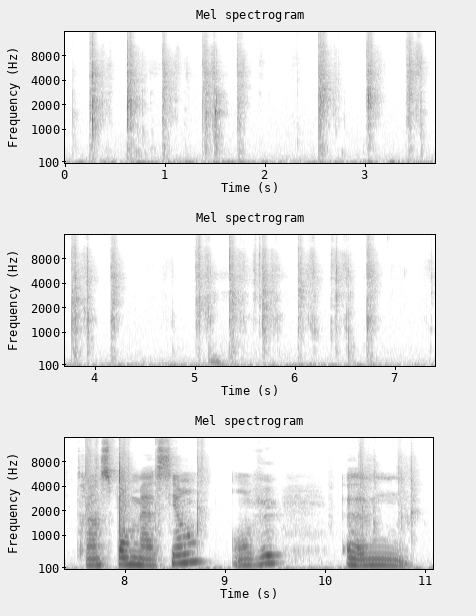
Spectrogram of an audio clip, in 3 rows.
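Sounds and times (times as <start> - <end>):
cards being shuffled: 0.0 - 8.9, 10.0 - 11.0.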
